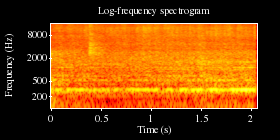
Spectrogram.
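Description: A steady background hum holding one constant pitch over a faint hiss, with a light click about half a second in.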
